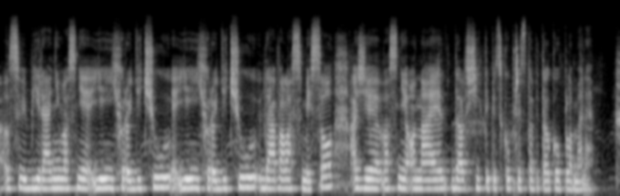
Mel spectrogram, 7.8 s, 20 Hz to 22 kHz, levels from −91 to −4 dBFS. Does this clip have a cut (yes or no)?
yes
